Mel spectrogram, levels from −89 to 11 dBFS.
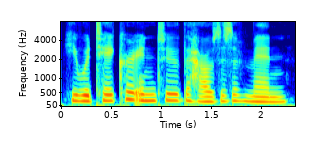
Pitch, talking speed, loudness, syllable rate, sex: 200 Hz, 230 wpm, -16 LUFS, 5.0 syllables/s, female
